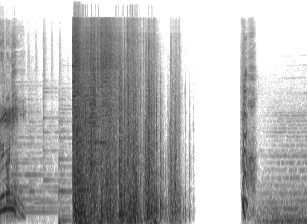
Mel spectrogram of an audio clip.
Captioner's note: click! Crash!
